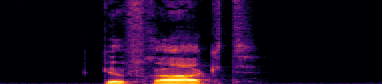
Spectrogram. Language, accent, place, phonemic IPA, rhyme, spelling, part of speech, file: German, Germany, Berlin, /ɡəˈfʁaːkt/, -aːkt, gefragt, verb / adjective, De-gefragt.ogg
- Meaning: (verb) past participle of fragen (“to ask”); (adjective) in demand; requested; asked for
